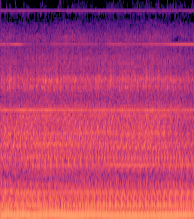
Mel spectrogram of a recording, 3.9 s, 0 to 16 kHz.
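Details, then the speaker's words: 2004 Blue Bird Vision school bus, 7.2L Caterpillar C7 210 HP diesel, cold started at 23 degrees with jumper cables. A deep, steady rumble with an even low beat and no misses or knocks. Healthy cold idle. "Definitely love the sound of a good cold purring Caterpillar."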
